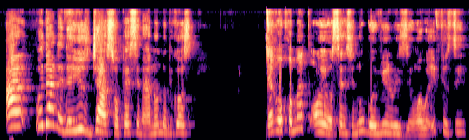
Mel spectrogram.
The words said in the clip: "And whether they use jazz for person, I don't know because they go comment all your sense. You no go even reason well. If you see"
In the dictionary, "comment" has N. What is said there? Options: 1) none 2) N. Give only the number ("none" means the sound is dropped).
1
